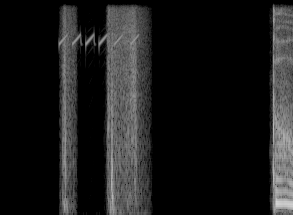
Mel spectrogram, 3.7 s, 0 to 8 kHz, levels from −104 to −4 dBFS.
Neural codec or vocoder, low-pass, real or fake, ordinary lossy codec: none; 7.2 kHz; real; none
